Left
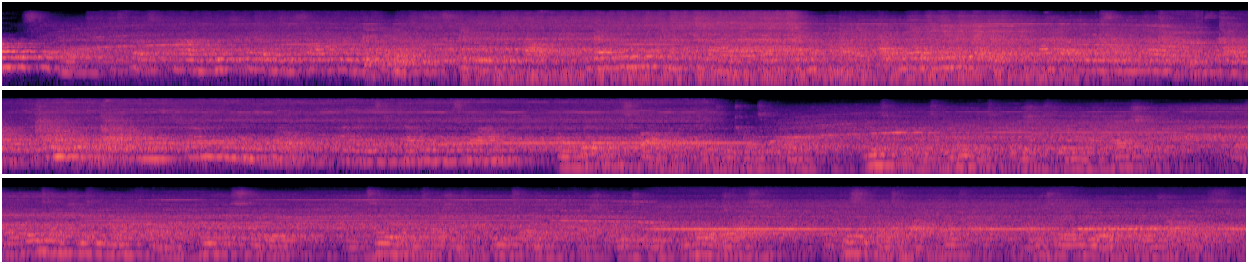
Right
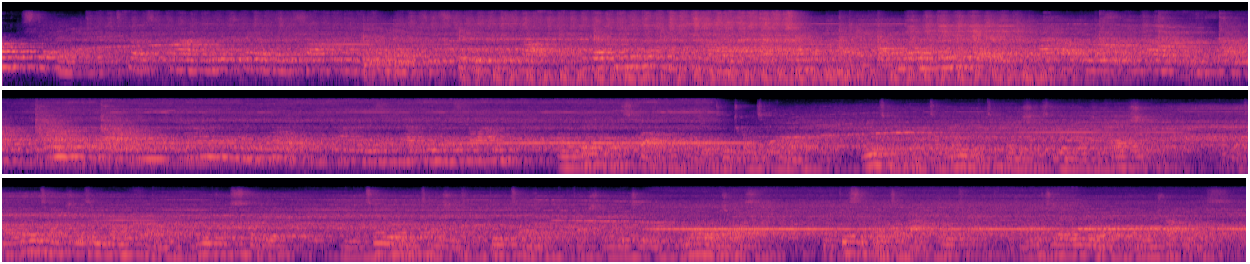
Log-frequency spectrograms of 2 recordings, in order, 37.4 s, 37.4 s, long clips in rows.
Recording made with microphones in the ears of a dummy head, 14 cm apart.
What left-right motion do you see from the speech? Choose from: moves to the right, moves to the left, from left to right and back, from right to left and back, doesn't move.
from right to left and back.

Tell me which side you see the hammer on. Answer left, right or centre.
right.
